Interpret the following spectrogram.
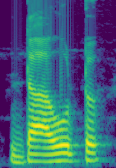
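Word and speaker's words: doubt: इसी तरह देखिए टी से पहले फिर से बी आ गया। तो यहां साइलेंट हो जाएगा। तो इसे क्या पढ़ेंगे? डाउट।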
